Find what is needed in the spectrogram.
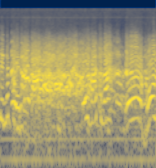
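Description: A group of people laughing together, many voices snickering and chuckling over one another, with a low steady hum underneath.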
